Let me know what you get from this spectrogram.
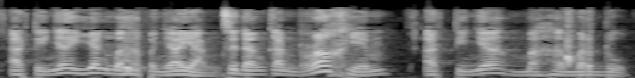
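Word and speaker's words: رحيم: Rahim artinya yang maha penyayang. Sedangkan Rahim artinya maha merdu. Bacaan yang benarnya insya Allah dengan huruf H. H dalam tenggorokan. Jadinya Rahim, bukan Rahim.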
